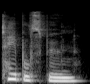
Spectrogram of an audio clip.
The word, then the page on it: tablespoon: British English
